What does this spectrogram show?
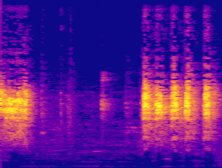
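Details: Jamtrok-style song of a greater green leafbird with kingfisher (tengkek) fill-ins: a sharp high trilled phrase, a quieter gap, then a series of five or six piercing, evenly spaced high notes.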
